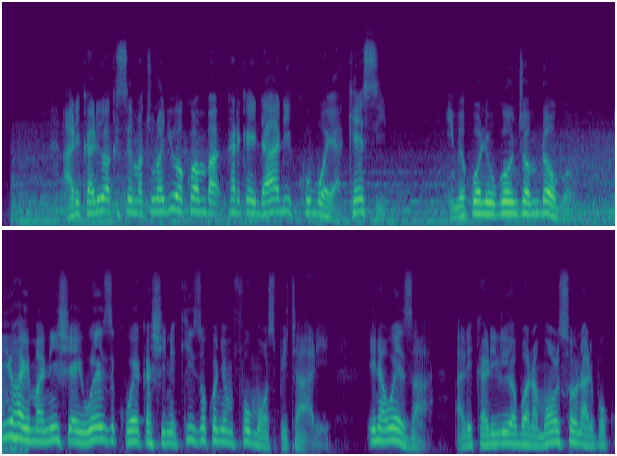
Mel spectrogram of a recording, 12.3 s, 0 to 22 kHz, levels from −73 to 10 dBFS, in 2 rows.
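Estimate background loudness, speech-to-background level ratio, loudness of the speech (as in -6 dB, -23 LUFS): -36.5 LUFS, 14.5 dB, -22.0 LUFS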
